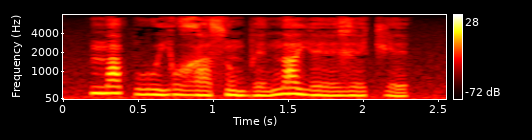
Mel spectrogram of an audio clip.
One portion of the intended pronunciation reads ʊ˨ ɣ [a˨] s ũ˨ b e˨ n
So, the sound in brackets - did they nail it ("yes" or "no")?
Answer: yes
